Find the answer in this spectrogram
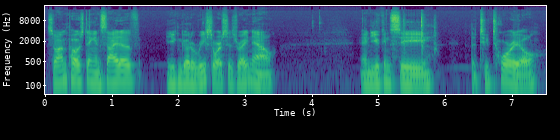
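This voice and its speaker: A man's voice: mid-range voice, fairly even intonation, unhurried, long pauses, darkish tone, slight background noise. Guy running an online coding class on a call, laid back, talks thru his clicks, mid voice. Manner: casual, narrates his screen clicks as he goes. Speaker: course instructor. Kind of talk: live online class walkthrough. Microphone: computer mic on a video call.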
